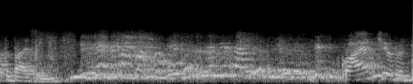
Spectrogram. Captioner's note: laughter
